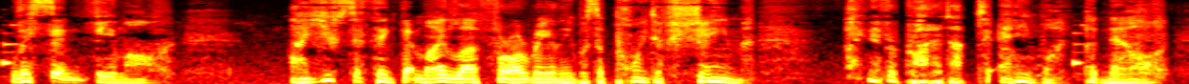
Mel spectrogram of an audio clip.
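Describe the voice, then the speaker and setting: An actor playing a hot-headed, grieving lovelorn stage performer, intense and melodramatic, in a video game. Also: male voice, lowish voice, quick pace, a little hiss or hum, lightly acted. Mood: solemn resolve. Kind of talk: dramatic video game acting.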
